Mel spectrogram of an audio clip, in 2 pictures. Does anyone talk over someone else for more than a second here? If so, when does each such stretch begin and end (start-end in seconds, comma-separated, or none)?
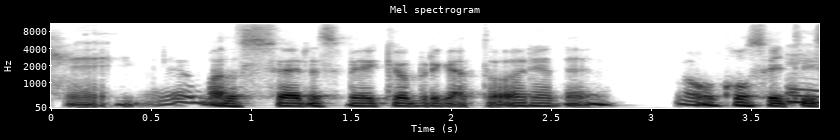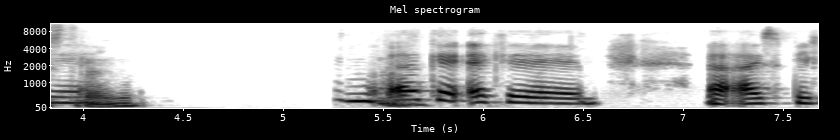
none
